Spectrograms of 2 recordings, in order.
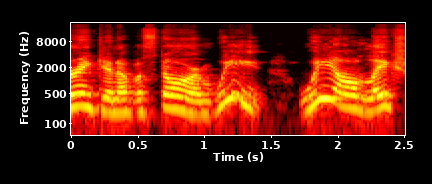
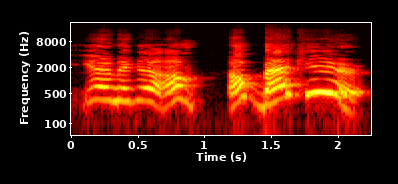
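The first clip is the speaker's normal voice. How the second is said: incredulous retort; 7 semitones higher than usual. Retold or imitated. Acting out reply to police.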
